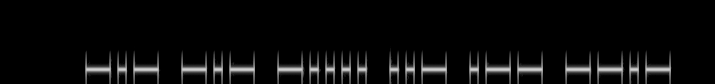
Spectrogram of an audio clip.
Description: Morse code, heard as a keyed tone, about 15 wpm, 700 Hz. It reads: KK6UWQ
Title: USA Call Signs 15wpm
